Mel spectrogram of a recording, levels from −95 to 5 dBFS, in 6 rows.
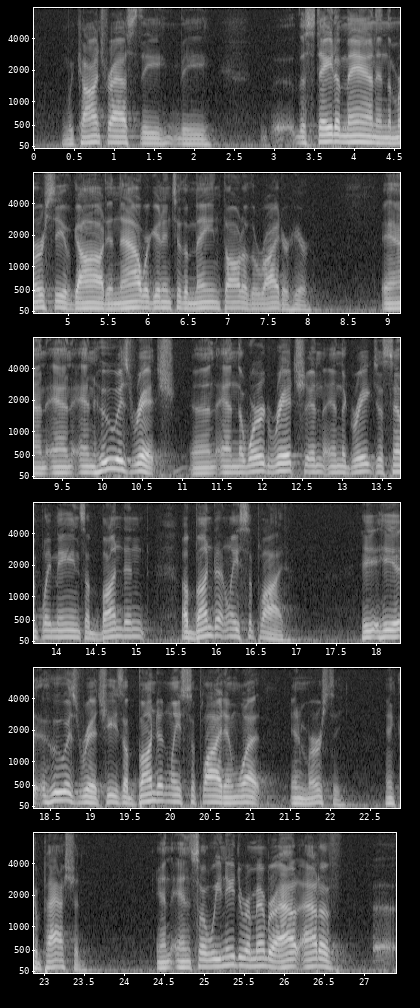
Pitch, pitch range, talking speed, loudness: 125 Hz, 105-140 Hz, 155 wpm, -20 LUFS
